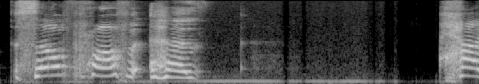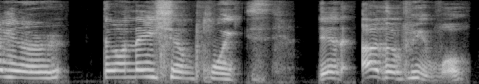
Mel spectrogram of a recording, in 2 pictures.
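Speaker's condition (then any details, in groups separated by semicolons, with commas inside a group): Cerebral palsy; several unnoticed strokes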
